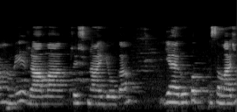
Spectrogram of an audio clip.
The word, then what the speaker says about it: योग: तो आर ए एम ए राम को इस प्रकार से लिखा जाएगा। परंतु यहां पढ़ने में रामा हो जाता है। इसी प्रकार से आपने देखा होगा कृष्णा शब्द और इसी प्रकार से आपने देखा होगा योगा शब्द। यद्यपि मूल रूप में ये शब्द क्या है? राम, कृष्ण और योग।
